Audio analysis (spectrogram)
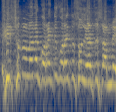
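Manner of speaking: high, driving sermon chant; impassioned preaching. Real, not acted.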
